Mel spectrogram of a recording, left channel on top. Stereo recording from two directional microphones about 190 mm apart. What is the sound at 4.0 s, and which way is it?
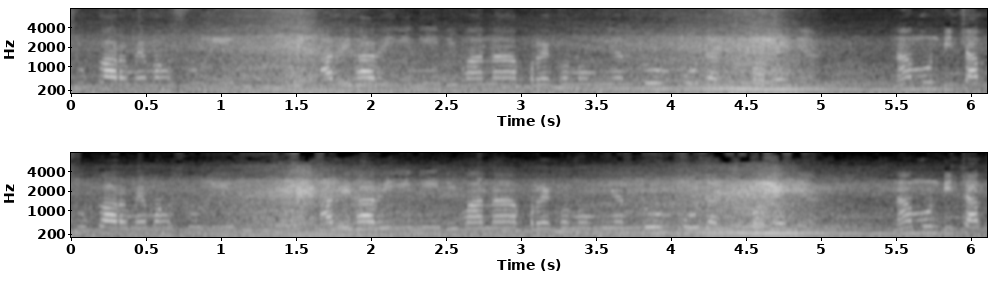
Speech, 45° left (ahead or behind).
